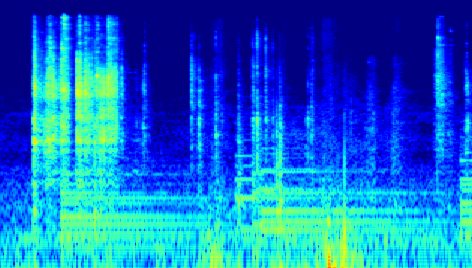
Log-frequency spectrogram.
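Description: Loose LEGO pieces clattering as a hand rummages through a pile of parts on the table, loudest for about a second near the start, followed by lighter clicks of pieces being handled.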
